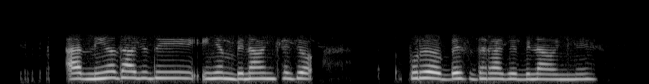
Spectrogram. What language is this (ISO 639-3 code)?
sat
